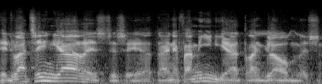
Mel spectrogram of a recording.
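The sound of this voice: With audible room echo, a man performs a put-on character voice at a low pitch, using a bright, sharp tone, lively intonation and a moderate pace.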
